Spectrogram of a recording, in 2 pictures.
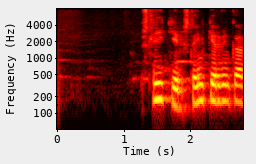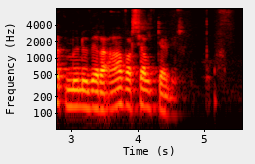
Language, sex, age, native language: Icelandic, male, 60-69, Icelandic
